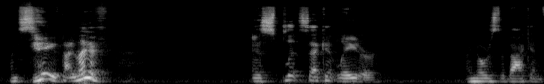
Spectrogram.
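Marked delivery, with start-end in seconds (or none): 0.1-1.1 louder, higher burst of relief; acted relief. Driver thinking the semi has missed him, exclaimed relief. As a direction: exclaim it like a sudden mock-triumphant reprieve. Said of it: "never felt so much relief".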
